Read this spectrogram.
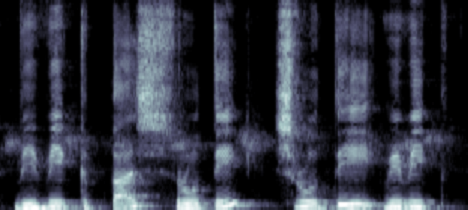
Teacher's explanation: അപ്പോൾ നമ്മൾ ആ ക ഒന്ന് പതുക്കെ ഹോൾഡ് ചെയ്തിട്ട് വേണം താ ഉച്ചരിക്കാൻ. താ തന്നെ ഉച്ചരിക്കണം, അത് മൃദുവാകാനോ ഘോഷമാകാനോ പാടില്ല.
